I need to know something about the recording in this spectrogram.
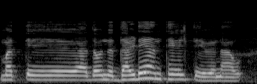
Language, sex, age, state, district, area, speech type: Kannada, female, 60+, Karnataka, Udupi, rural, spontaneous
